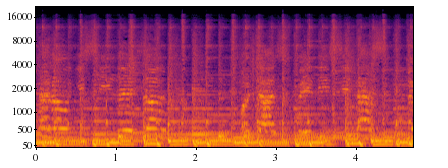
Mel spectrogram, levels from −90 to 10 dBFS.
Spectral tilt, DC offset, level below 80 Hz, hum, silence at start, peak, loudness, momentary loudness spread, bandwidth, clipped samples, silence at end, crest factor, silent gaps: -6 dB/octave; under 0.1%; -26 dBFS; none; 0 s; 0 dBFS; -12 LUFS; 3 LU; 16 kHz; under 0.1%; 0 s; 10 dB; none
